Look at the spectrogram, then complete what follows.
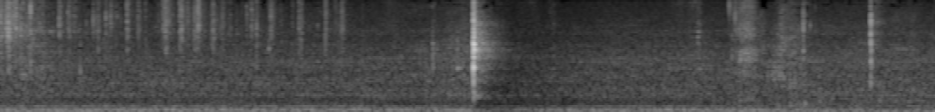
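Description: Household paint handling: small wet clicks and ticks as paint is poured into a foil-lined roller tray and the paint can is handled, with one sharp knock about three and a half seconds in, over a steady low hum.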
